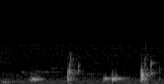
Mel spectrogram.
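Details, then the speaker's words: Four short, low, watery gurgles and squelches with quiet pauses, from an adult's belly that she says she can control by contracting it: stomach rumbling (borborygmi). "I'm not even lying, I swear to God that's my belly right now."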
